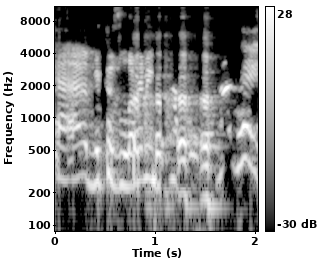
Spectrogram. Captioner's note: laughs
